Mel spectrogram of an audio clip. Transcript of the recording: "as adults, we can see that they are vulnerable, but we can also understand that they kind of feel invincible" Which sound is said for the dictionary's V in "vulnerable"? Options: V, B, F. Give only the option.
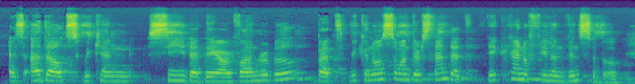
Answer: V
